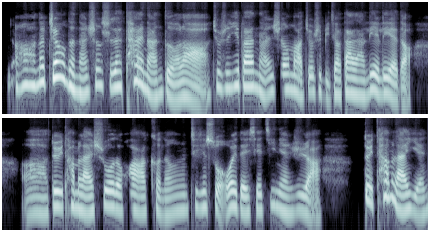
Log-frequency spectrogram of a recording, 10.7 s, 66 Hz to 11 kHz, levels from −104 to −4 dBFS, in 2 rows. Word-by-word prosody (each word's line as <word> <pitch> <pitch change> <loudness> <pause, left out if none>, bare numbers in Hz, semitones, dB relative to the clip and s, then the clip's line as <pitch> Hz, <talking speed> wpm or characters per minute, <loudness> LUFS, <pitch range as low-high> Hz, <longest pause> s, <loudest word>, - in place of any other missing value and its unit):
啊， 245 +3 0
那 280 +4 +3
这 345 - +5
样 355 -3 +7
的 230 - +3
男 170 -1 -1
生 250 +8 -2
实 235 -3 -4
在 230 +1 +3
太 290 +2 +2
难 175 -6 -1
得 140 -6 0
了。 150 +1 +1
就 225 - -4
是 220 0 -4
一 245 - 0
般 230 -1 +5
男 180 -3 -3
生 205 +2 -1
嘛， 185 -3 +1
就 185 - -5
是 190 - -6
比 140 - -10
较 165 +4 -1
大大咧咧 170 -2 +1
的， - - -1 0.4
啊， 145 0 -7
对 195 +4 +2
于 190 - +1
他 195 - -4
们 175 -2 -1
来 150 0 +2
说 195 +4 0
的 170 -2 0
话， 160 -2 0
可 155 0 -6
能 155 +4 -8
这 190 - -8
些 190 - -4
所 185 - +1
谓 195 - +3
的 155 -4 +1
一 - - -5
些 165 +3 -4
纪 200 +5 -9
念 160 -5 -4
日 160 +1 -6
啊， 150 - 0 0.5
对 - - +2
他 305 - +1
们 285 - 0
来 160 -1 +5
言 150 -3 -5
175 Hz, 315 characters per minute, -21 LUFS, 155-215 Hz, 0.5 s, 样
